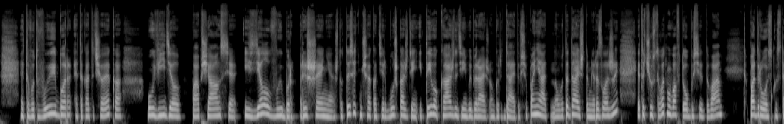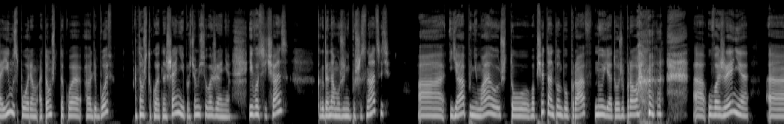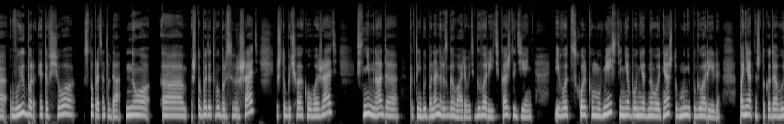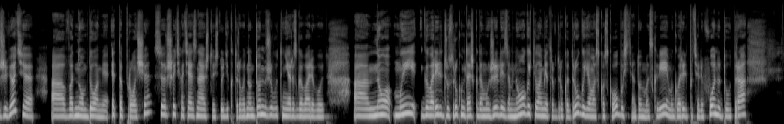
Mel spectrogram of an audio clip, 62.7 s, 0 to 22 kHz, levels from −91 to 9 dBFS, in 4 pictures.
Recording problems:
uneven, jittery; strongly; from 3 to 40 s

